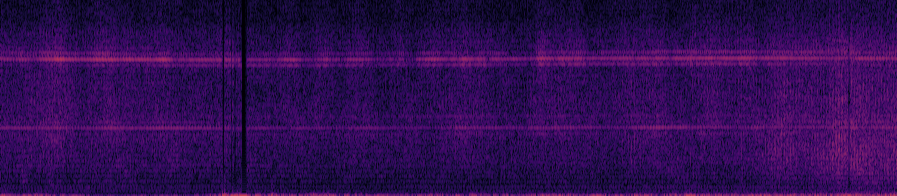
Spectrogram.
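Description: Radio-controlled model helicopter flying, its rotor noise and steady motor whine mixed with heavy wind rumble on the microphone.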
